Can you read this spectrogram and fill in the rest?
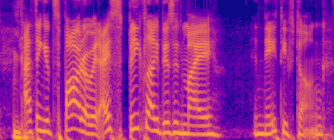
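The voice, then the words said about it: Deep, harsh-sounding foreign accent. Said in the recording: “Is my accent stronger ... Yours is very aggressive ... I have a deep voice ... Deeper than other ladies ... maybe I sound a little harsher”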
